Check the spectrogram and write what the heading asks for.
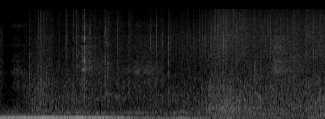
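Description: A flock of pigeons flapping their wings as they take off, with some cooing. A low rumble dies away over the first three seconds.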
